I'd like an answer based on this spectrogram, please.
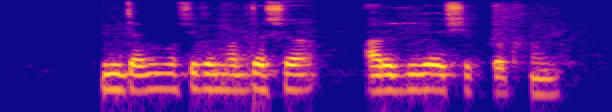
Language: Bangla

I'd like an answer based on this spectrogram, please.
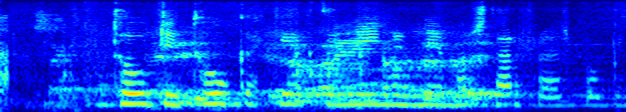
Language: Icelandic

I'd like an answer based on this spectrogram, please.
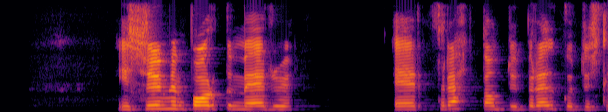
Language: Icelandic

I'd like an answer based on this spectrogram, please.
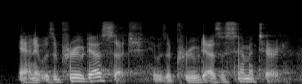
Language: English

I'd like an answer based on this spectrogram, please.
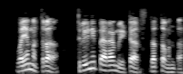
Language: Sanskrit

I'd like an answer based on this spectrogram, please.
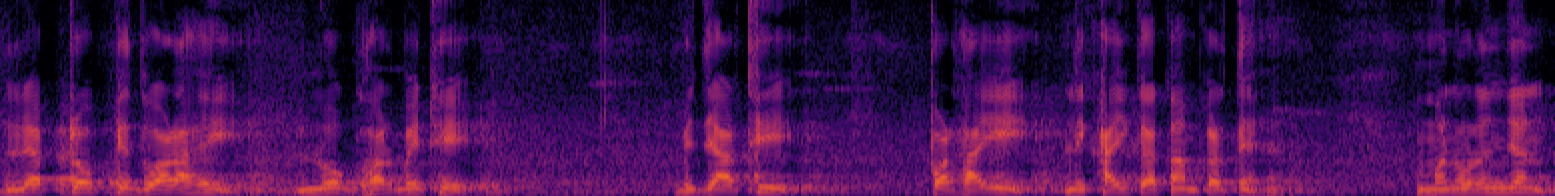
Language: Hindi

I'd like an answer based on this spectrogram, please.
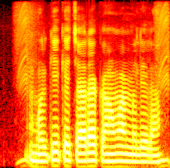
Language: Bhojpuri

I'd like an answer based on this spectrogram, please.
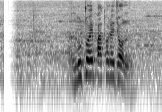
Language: Bangla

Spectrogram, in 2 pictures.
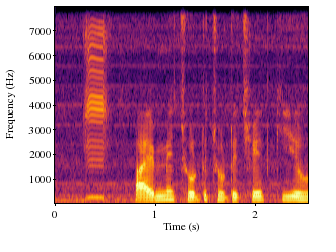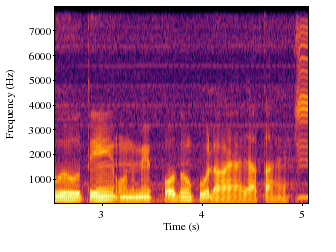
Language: Hindi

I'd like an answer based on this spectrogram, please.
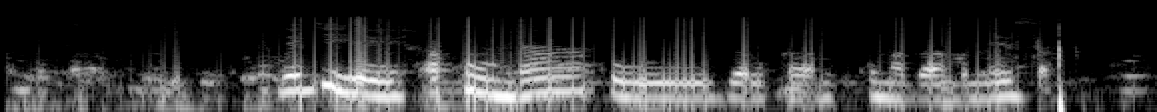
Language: Kinyarwanda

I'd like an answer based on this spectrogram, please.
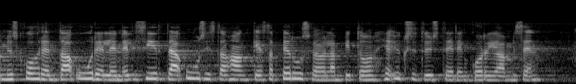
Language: Finnish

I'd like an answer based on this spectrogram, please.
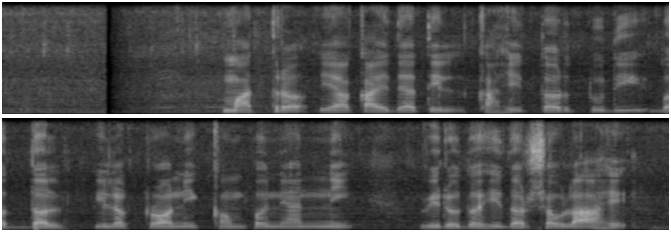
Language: Marathi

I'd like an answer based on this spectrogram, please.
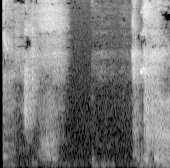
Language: Georgian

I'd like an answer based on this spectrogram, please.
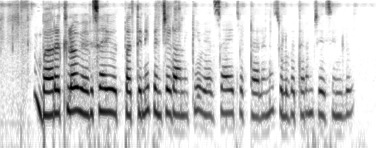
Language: Telugu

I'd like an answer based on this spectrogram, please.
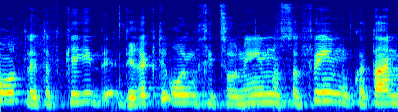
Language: Hebrew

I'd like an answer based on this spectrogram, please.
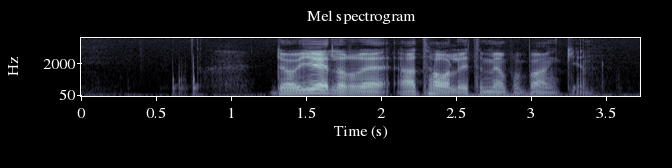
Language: Swedish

